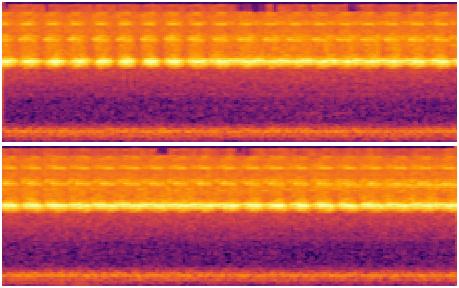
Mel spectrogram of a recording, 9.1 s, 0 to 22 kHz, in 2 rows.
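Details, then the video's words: Insects calling before dawn at 5:00 on 25 August 2019 in Yugawara, Kanagawa, Japan, in an unedited recording. A steady, shrill trill sits high in pitch and pulses in quick regular beats throughout. A faint low hum runs beneath it. "Sounds of insects with candle light.☆ろうそくの灯りと虫の声"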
